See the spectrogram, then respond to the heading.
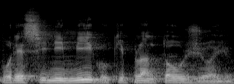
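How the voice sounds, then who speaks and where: This man's intonation is lively and full of movement. The room adds an audible echo. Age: 60s. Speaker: pastor. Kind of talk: sermon.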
